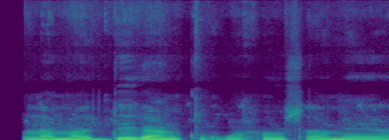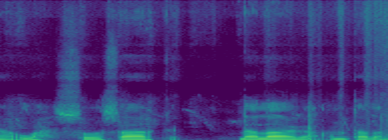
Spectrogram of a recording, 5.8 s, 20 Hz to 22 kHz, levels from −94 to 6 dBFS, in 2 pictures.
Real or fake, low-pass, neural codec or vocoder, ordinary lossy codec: real; none; none; none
